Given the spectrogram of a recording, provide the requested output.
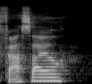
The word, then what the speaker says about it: facile: this facile, how do you say that word? Facile? – Facile.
